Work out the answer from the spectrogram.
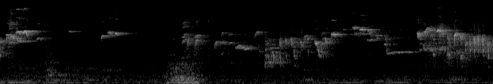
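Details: Canaries singing at wake-up: high bright notes and sliding whistles run together into a busy, continuous warbling stretch, with a short dull knock early on.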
